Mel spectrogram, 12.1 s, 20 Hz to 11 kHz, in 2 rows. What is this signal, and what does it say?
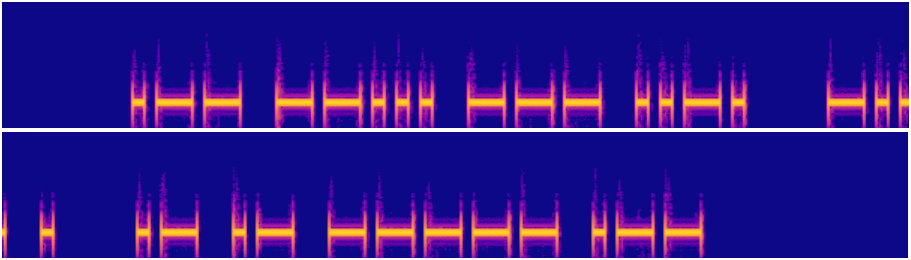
Morse code, heard as a keyed tone, about 16 wpm, 700 Hz. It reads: W7OF DE AA0W
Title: USA Callsign DE Callsign - 4 Characters - 15wpm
